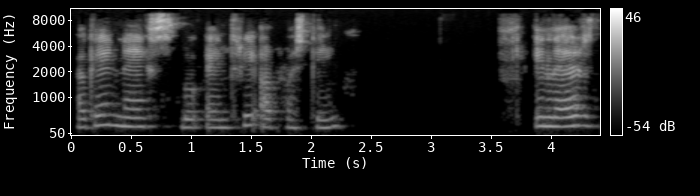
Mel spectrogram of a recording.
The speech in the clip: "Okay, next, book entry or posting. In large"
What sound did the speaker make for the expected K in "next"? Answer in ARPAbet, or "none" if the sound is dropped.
K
